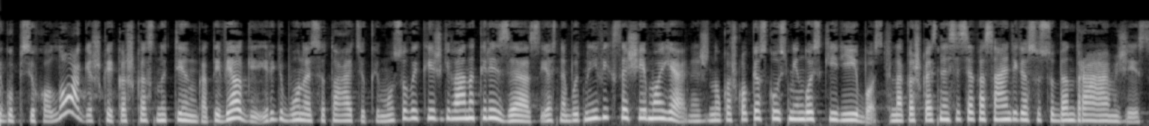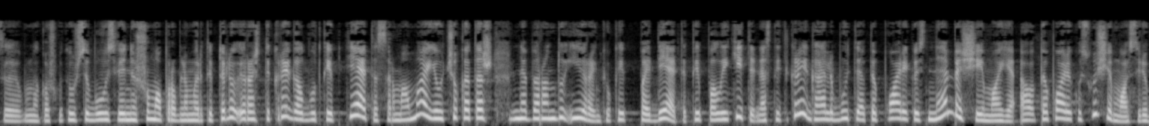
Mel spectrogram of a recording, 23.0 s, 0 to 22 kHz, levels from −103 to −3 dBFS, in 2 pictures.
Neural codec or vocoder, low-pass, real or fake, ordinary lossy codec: autoencoder, 48 kHz, 128 numbers a frame, DAC-VAE, trained on Japanese speech; 14.4 kHz; fake; MP3, 48 kbps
